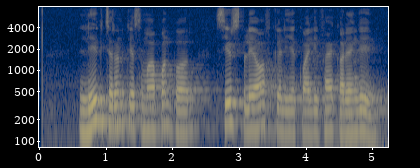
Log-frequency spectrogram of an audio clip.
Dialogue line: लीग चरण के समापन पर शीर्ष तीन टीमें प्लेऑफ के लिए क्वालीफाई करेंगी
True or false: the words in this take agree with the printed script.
false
